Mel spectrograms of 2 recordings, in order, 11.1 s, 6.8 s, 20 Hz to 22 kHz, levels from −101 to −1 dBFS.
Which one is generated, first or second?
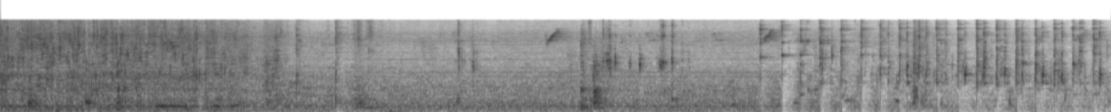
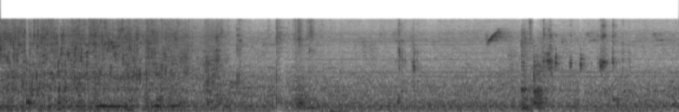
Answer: first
